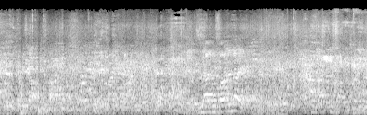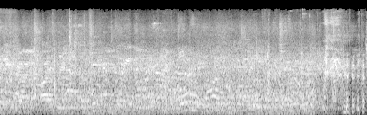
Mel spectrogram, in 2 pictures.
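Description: A crowd of young men and women chatter and laugh close by.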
